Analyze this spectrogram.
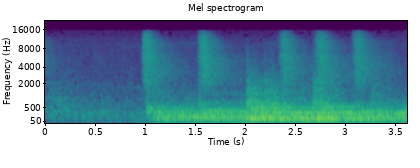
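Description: Drums strike sharply in a concert band.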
